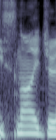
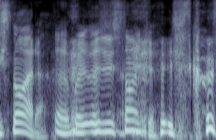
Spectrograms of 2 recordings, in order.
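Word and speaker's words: Sneijder: Ballon d'Or that yeah I don't think I've ever heard anyone pronounce the J in his name is such a good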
